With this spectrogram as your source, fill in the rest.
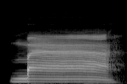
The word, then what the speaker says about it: mà: The second tone is low falling tone. When you pronounce this tone, you have to try to lower your voice a little bit. For example, ma.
